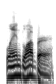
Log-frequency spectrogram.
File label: "landlubber", American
